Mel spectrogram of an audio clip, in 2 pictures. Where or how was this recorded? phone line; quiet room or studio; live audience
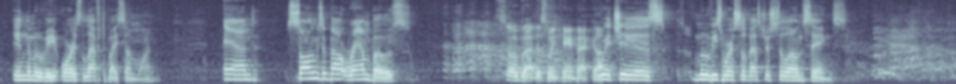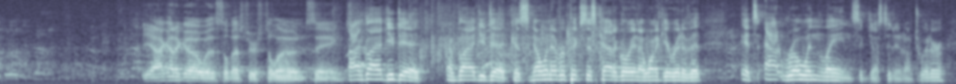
live audience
